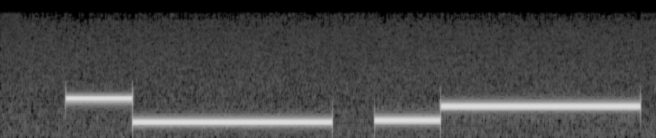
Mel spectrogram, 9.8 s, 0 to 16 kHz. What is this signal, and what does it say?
Two-tone page, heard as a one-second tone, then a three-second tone, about 1060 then 430 Hz, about 480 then 860 Hz.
